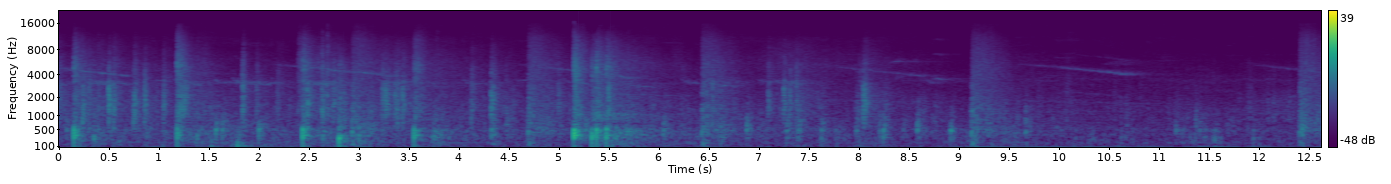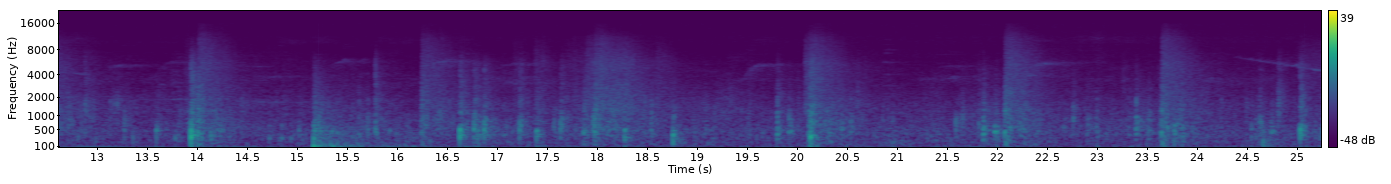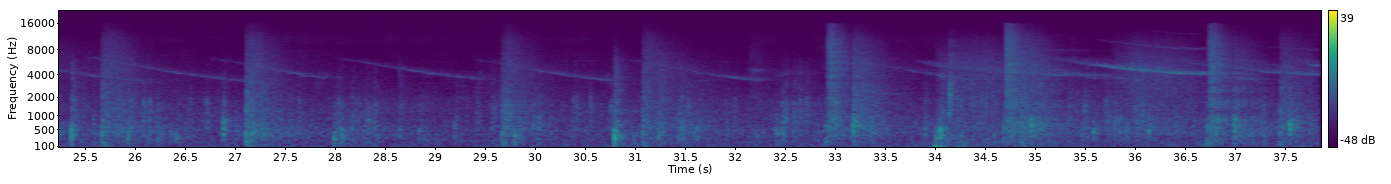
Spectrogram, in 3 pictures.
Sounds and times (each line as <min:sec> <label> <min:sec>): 0:00.0 fireworks 0:37.8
